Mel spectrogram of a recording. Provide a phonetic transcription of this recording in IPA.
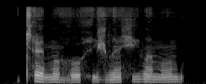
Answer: cʰɛ˥˩mõ˥˩ ɦo˩˧˩hi˩˧˩ʒvɛ̃˨˦ xi˨˦βɐ̃˨˦ mõ˨˦b

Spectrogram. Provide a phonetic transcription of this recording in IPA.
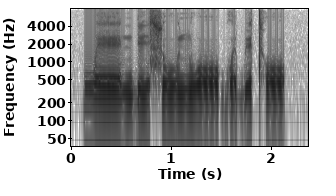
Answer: weː˦˨n ɗi˦suː˦n woː˨ɡʷe˨ɓɪ˦tʰo˦

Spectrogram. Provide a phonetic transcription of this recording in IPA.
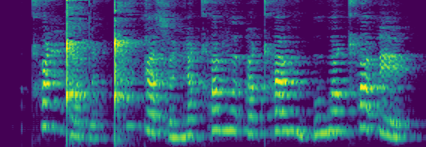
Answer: qʰʏ˥ŋ͡ǃɔ˩ dˤʏ˩ ǃʰɯ˥ɡɛ˩sˤʏ˩ ɲɯ˥qʰʌ˥vʌ˥ ʔɯ˩qʰɛ˥vɯ˩ ʔo˥wo˥ qʰʌ˥ʔɛ˩

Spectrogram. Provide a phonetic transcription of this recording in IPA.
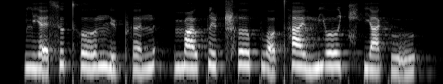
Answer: ljɛ̰˨˩su˥˩t̪ʰo˧˥ʊ̯ n̪y̰˨˩pʰə˧˥n | mɑ˧˥ʊ̯pi˧˥ ʈ͡ʂʰɤ˧˥pwɔ̰˨˩ t̪ʰa˥˩ɪ̯mjo˥ʊ̯t͡ɕʰjä˧˥kṵ˨˩˦

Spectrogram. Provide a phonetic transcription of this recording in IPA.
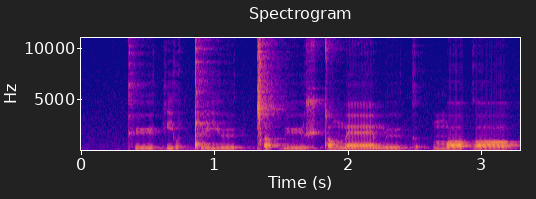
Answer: kʰyːkju ǃyjʉːkǀʌ ɓyːʃ tɔmɛːmʉːk | mɔːkɔː

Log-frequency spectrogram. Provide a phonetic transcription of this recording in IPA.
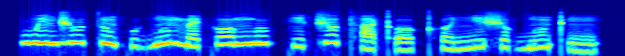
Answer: wĩ˦d͡ʒuː˦tũ˦˨ kʷa˨ɡ͡bũ˦ mɛ˨koː˦ŋuː˦ ki˨t͡ʃo˦ tʰa˨kʼoː˨kʰo˨ ɲi˨˦ʃo˨ ɡ͡bũ˦kʼĩ˨

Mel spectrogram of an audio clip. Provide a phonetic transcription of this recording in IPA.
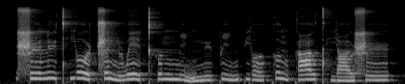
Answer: ʂɻ̩˦ly˥˨t̪ʰjo˥˨ʊ̯ ʈ͡ʂə˥˨nɻwe˥˨ɪ̯kʰʊ˦ŋ mḭ˨˩ŋmy˨˦pi˨˦ŋ pjo˨˦ʊ̯kʊ˥˨ŋkɑ˦ʊ̯ t̪ʰjɑ˨˦ʊ̯ʂɻ̩˦

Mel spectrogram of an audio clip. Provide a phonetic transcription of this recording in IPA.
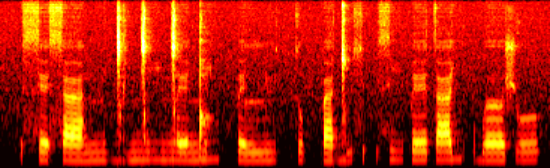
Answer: sɛsaː nːiɡ͡ǀiŋ͡ǀiːʎ ŋ͡ǀɛːŋ͡ǃiʎpːɛ lːy tːopːaɡ͡ǀys | siːpɛtaːʎ | bʌːʃoː

